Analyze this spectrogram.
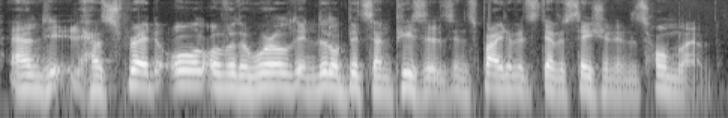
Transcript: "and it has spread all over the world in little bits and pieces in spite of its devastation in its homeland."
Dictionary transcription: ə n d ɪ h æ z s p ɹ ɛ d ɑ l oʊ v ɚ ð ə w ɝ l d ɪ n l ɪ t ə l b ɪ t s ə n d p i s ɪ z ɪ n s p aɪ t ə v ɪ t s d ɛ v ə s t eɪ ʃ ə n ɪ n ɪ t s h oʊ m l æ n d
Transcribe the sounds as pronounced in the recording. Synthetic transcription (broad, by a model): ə n ɪ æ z s p ɹ ɛ d ɑ l oʊ v ɚ ð ə w ɝ l d ɪ n l ɪ t l b ɪ t s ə n p i s ɪ z ɪ n s p aɪ t ə v ɪ t s d ɛ v ə s t eɪ ʃ ə n ɪ n ɪ t s h oʊ m l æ n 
